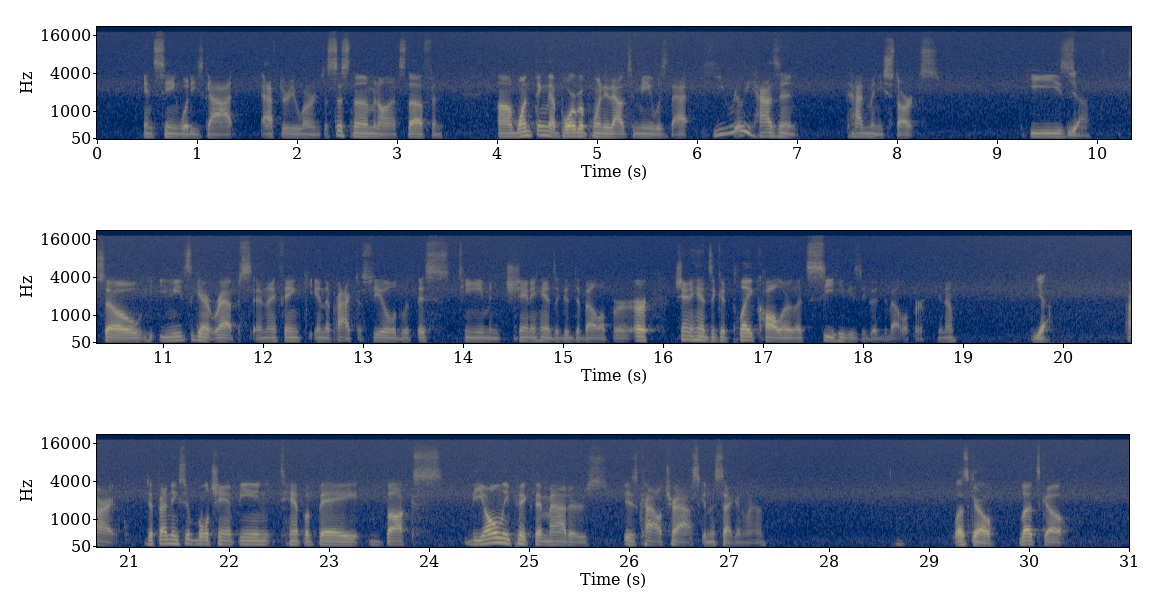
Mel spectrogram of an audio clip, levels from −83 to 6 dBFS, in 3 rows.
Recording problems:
hiss; noticeable; throughout; 10 dB below the speech

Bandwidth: 18 kHz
